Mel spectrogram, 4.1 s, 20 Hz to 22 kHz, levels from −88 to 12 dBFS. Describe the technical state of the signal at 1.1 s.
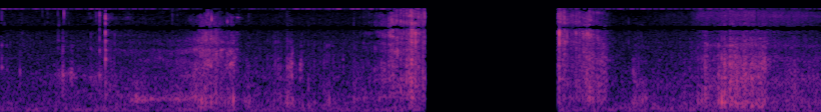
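At 1.1 s the signal is intact, with no audible fault at that moment.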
